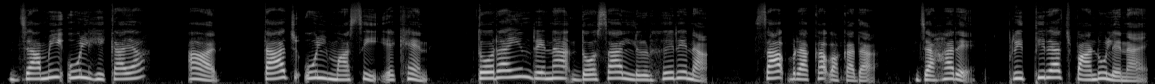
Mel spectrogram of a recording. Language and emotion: Santali, neutral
